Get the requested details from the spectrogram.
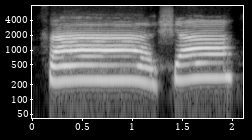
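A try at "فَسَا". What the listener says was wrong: Yang panjangnya sa-nya doang. Sa ujung lidah. Sya. sin. Sya. sin, kemudian ujung lidah sa cedal. Sa. Sa.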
